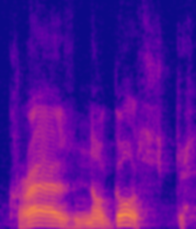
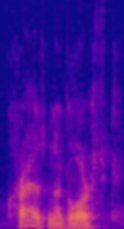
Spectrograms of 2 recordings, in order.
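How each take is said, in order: First: It is said in a normal voice. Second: It is said in a lowered, deep voice. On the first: "get my Russian accent in there" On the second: "It's better when you lower your voice like a Russian"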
